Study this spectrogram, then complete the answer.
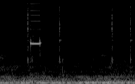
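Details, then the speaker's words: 2016 Subaru Outback key stuck in ignition: continuity test on the shifter park micro switch green wires gives one brief meter beep, then dry clicks with no tone, showing intermittent contact. "But you see how sometimes it doesn't work. All right. Like right there, it didn't work."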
